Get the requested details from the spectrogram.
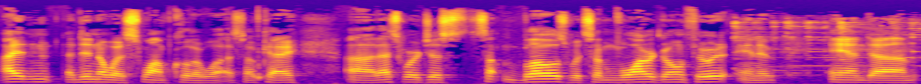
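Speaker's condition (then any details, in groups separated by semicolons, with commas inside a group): No condition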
